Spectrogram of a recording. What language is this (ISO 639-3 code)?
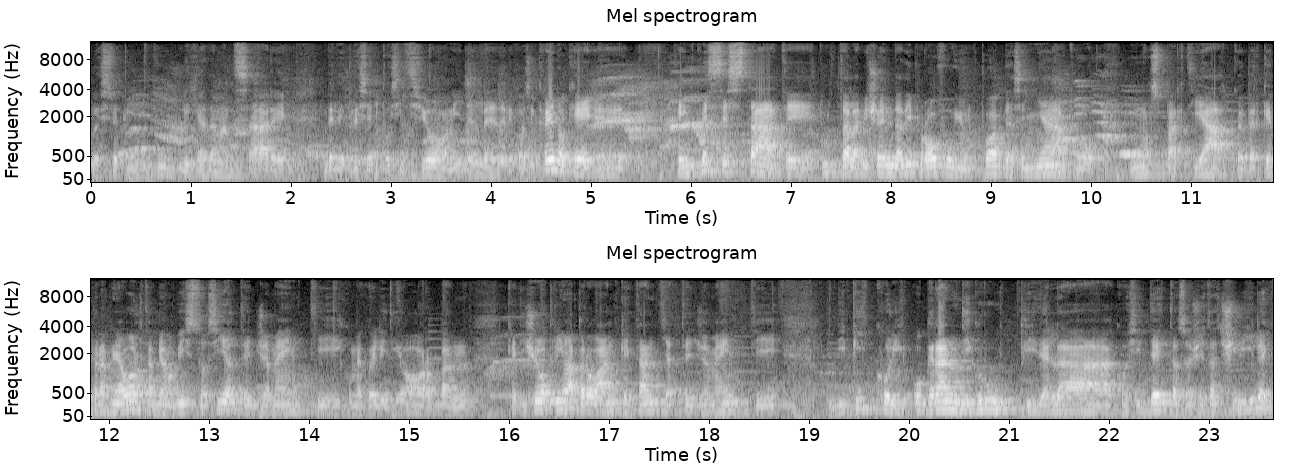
ita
